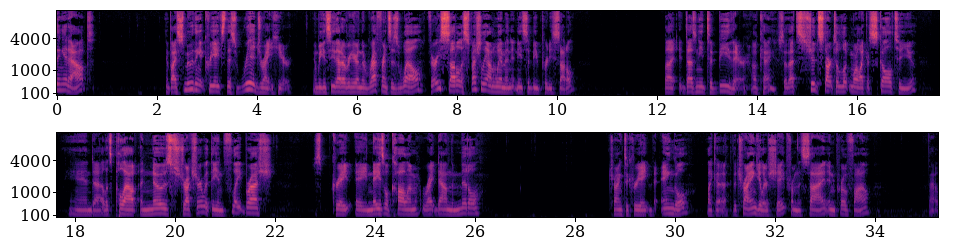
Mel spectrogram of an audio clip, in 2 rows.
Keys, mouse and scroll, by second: 0.5-8.0 middle drag, 5.0 f, 9.6-11.9 drag, 19.9 i, 19.9 f, 20.8 shift+f, 22.1 f, 22.5-29.0 drag, 27.2 f, 29.0 f, 31.2 f, 32.4 click, 32.6 middle click, 32.9 click, 33.2 click, 33.9 middle click, 34.2 middle click, 34.4-35.2 drag.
